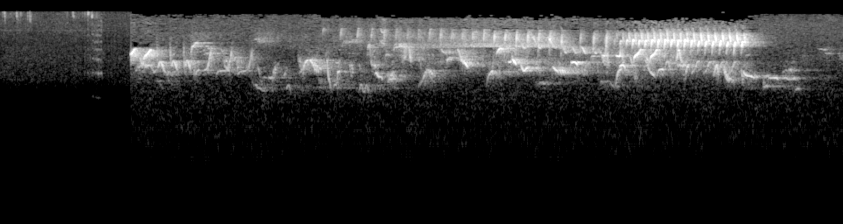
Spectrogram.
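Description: Birdsong: birds chirping and whistling in quick overlapping phrases, starting suddenly about a second in, with a fast high trill near the end.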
